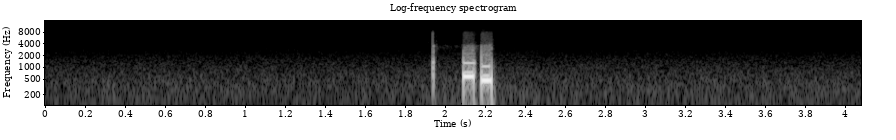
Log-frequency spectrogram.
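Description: A quick pair of short electronic beeps about two seconds in, just after a faint blip, in otherwise silent conference-call audio.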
